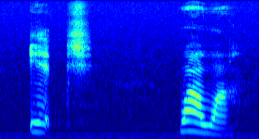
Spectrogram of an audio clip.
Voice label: Swahili w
